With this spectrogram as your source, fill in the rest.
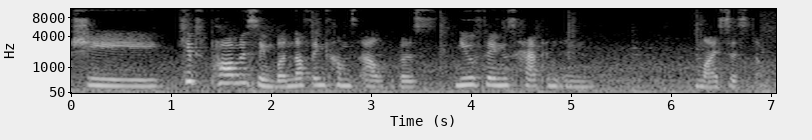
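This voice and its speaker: With a non-native accent, a woman speaks very slowly with hardly any pauses while music plays in the background. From Hong Kong. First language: Cantonese. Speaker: YouTuber. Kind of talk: casual monologue. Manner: halting, many fillers and self-corrections.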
